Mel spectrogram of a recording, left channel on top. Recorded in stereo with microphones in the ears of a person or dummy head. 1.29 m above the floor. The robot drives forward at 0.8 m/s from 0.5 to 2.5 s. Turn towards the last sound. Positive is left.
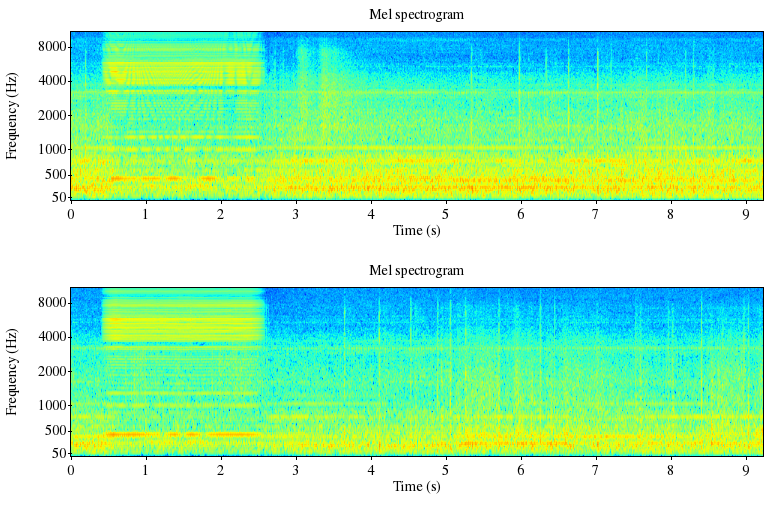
No sound to turn to.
